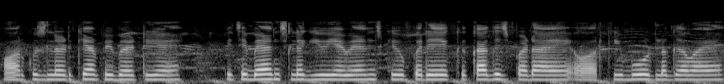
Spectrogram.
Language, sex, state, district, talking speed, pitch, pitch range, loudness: Hindi, female, Rajasthan, Bikaner, 190 wpm, 225 Hz, 215-230 Hz, -18 LUFS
